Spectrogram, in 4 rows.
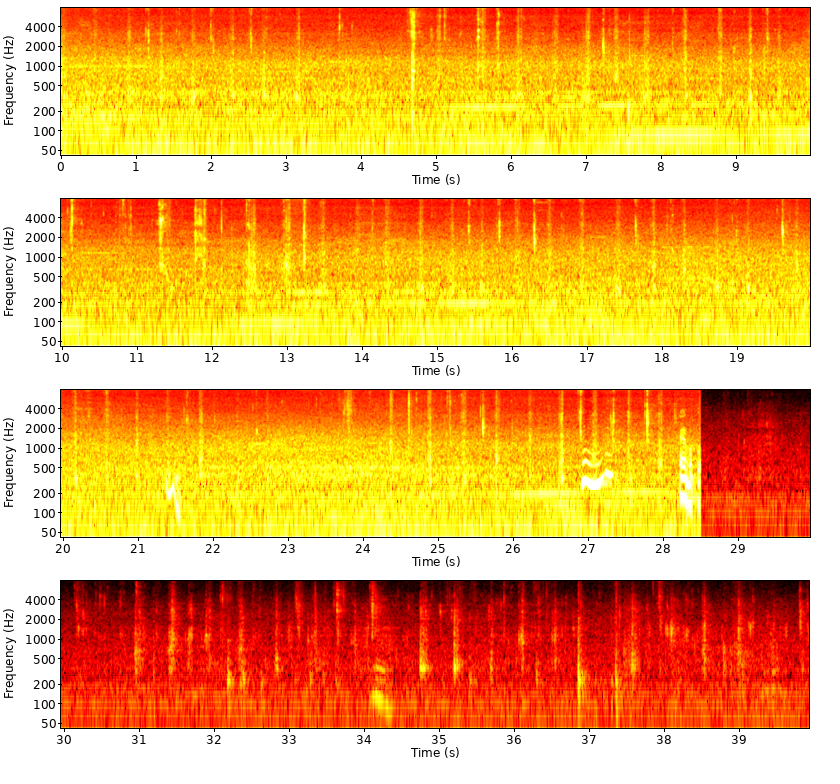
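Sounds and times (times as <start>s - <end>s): person chewing and crunching: 0.0s - 29.5s, 30.1s - 39.9s
wet mouth sounds: 4.6s - 22.9s, 23.8s - 28.5s.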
